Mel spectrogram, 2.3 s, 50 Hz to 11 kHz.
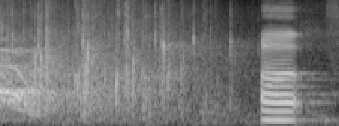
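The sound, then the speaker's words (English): A crowd at a Women's Super League match at the Emirates, a record attendance of 60,160, cheers and claps in a dense, steady wash that gradually thins, then a short, loud, buzzy horn-like blast cuts in near the end. “Give yourselves a cheer.”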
